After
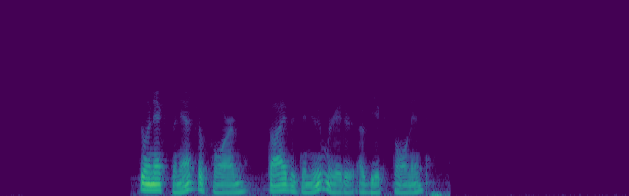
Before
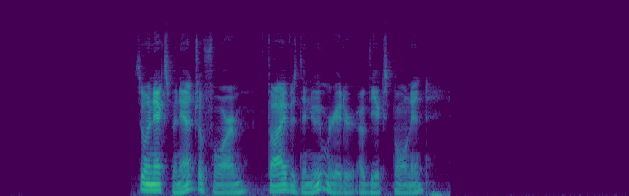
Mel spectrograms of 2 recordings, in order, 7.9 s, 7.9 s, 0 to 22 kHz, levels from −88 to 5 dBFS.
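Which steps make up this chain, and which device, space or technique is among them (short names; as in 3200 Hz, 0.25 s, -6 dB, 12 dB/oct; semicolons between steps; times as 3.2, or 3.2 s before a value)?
under water (LPF 800 Hz 24 dB/oct; bell 320 Hz +11.5 dB 0.53 oct)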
